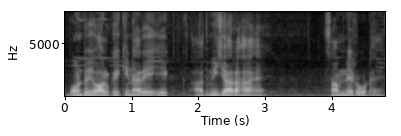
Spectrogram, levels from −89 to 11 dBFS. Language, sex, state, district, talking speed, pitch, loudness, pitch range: Hindi, male, Jharkhand, Ranchi, 150 wpm, 135 Hz, -16 LUFS, 110-150 Hz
